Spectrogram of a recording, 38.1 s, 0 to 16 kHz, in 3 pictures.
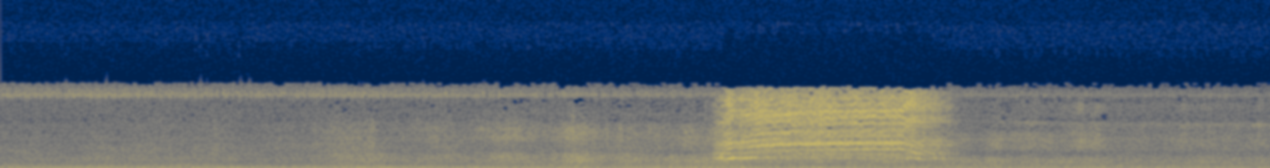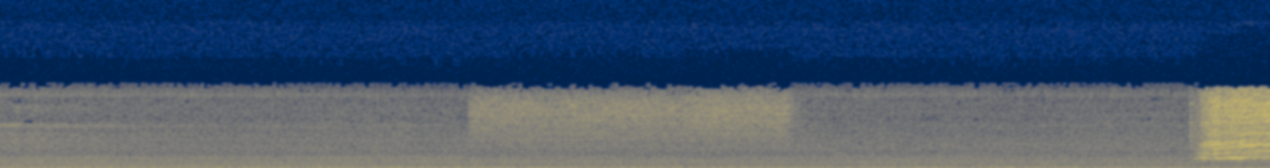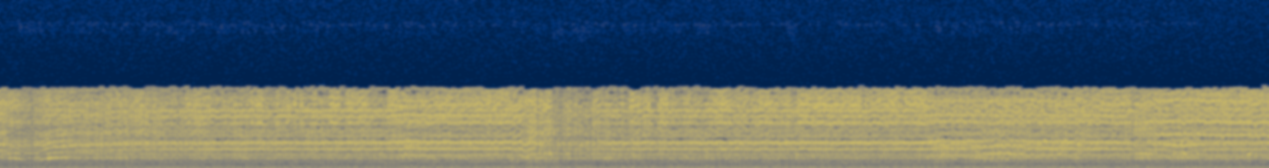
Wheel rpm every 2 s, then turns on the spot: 0, 0, 0, 50, 80, 0, 0, 0, 0, 0, 0, 0, 70, 150, 160, 160, 160, 160, 160.
none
